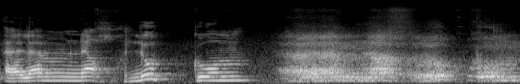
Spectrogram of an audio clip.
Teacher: اتفق اهل الاداء على ادغام القاف الكاف منها ثم اختلفوا ف ذهب الجمهور منهم الى جعله ادغاما محضا مستكمل التشديد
